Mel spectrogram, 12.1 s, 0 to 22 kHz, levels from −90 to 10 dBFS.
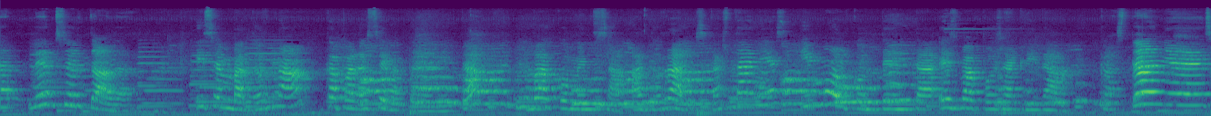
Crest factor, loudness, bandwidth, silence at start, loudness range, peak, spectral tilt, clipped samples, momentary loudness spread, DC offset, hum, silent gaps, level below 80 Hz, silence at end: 22 dB; -24 LUFS; 16.5 kHz; 0 s; 4 LU; -4 dBFS; -3.5 dB/octave; under 0.1%; 12 LU; 0.1%; none; none; -56 dBFS; 0 s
